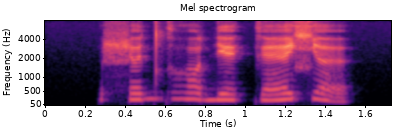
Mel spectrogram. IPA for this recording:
ɬ ə d ɡʱ ɔ d ɾʲ ɛ k ɛ ɕ ɜ

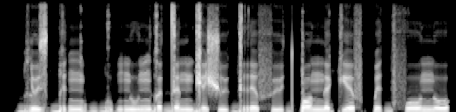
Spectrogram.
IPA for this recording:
b l y z ɡ͡b e ŋ͡m o b ɡ͡b u b n u n ɡ œ d ɛ n ɡʲ ɛ ʃ y ɡ r e f y d k͡p ɔ n ɛ kʲ ɛ f k͡p e ɡ f o n o

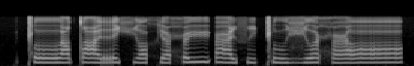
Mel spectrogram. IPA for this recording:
ǁ oː tˤ əː r ə ç ɔ x ɾ ø ħ yː ʔ ʕ i f i ǁ u ʑ o ħ ʕ ɔː

